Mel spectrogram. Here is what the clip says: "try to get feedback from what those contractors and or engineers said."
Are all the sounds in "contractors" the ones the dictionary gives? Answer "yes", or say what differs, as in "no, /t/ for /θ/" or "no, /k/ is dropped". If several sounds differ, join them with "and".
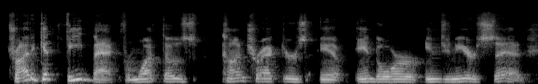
yes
